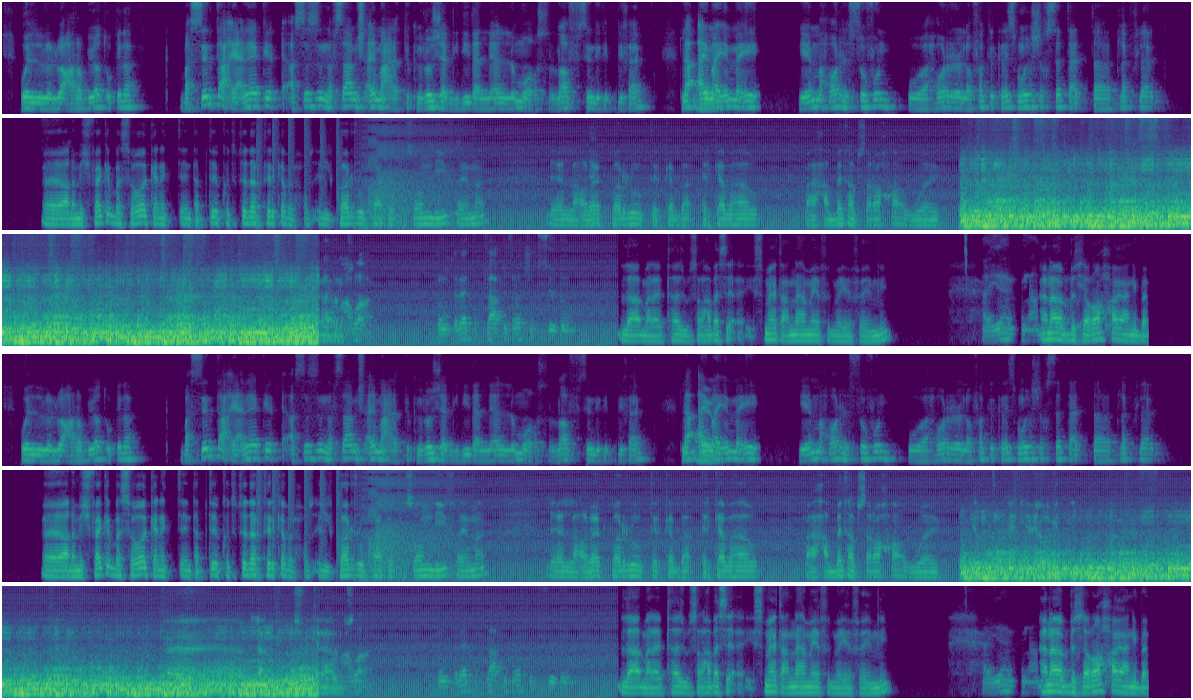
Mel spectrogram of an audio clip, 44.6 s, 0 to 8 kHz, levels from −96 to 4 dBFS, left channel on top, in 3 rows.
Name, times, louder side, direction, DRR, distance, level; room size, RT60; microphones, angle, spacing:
voice 1, 0.2-1.8 2.2-8.1 8.5-9.5 10.0-14.5 15.5-15.8 20.5-20.6 22.2-22.4 27.7-30.8 33.7-34.4 35.2-36.9 42.0-43.0, left 3 dB, 90° left, 1.6 m, -41 dB
voice 2, 8.6-9.0 15.4-24.4 24.9-26.6 27.0-27.1 27.4-28.1 31.7-34.2 37.4-40.8 41.6-42.1 42.7-44.1, right 2 dB, 65° right, 4.1 m, -37 dB
sound 1, 18.0-37.4, right 1 dB, 20° right, 2.5 m, -49 dB
sound 2, 26.8-33.7, left 3 dB, 35° left, 0.4 m, -22 dB
head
